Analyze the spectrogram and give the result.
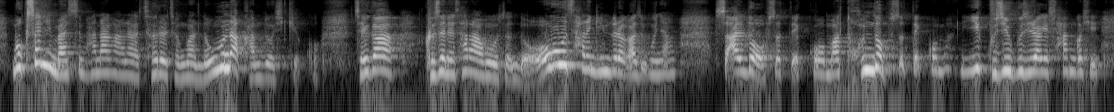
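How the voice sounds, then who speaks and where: Animated middle-aged woman giving testimony. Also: high voice. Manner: animated storytelling, acts out voices and laughs. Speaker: church member giving testimony. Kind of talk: personal testimony.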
